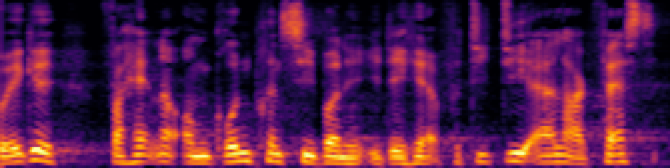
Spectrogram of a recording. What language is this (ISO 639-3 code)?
dan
